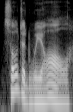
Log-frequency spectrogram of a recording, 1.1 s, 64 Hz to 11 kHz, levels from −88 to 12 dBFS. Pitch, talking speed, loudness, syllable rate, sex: 110 Hz, 215 wpm, -15 LUFS, 4.0 syllables/s, male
